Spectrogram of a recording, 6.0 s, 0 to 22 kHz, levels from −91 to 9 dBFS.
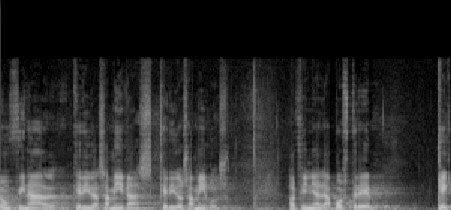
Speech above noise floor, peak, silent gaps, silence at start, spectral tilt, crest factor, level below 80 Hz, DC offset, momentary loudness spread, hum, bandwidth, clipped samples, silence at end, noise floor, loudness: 28 dB; 0 dBFS; none; 0 s; -5 dB/octave; 20 dB; -56 dBFS; under 0.1%; 19 LU; none; 16 kHz; under 0.1%; 0 s; -48 dBFS; -20 LUFS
